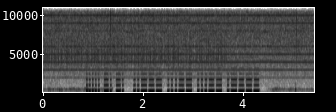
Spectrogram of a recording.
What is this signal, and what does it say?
Morse code, heard as a keyed tone, about 33 wpm, 350 Hz. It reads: 5NN 2331
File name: CW / kt5j wpx cw-op-k5pi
